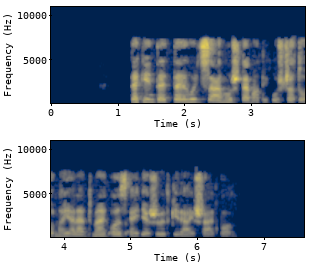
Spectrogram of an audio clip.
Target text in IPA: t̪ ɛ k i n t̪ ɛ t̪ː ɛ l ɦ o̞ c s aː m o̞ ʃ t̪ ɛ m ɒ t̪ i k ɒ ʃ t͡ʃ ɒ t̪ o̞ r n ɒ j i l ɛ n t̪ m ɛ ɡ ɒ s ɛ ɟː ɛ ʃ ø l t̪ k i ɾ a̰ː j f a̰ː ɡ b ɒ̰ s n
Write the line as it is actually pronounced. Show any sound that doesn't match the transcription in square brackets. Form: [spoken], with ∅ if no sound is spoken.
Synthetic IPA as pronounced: t̪ ɛ k i n t̪ ɛ t̪ː ɛ l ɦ o̞ c s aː m o̞ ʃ t̪ ɛ m ɒ t̪ i k [u] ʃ t͡ʃ ɒ t̪ o̞ r n ɒ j [ɛ] l ɛ n t̪ m ɛ ɡ ɒ [z] ɛ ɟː ɛ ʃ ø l t̪ k i ɾ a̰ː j [ʃ] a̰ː ɡ b ɒ̰ [∅] n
